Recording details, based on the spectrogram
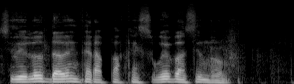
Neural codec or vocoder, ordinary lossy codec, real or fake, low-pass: codec, 44.1 kHz, 2.6 kbps, SNAC; none; fake; none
